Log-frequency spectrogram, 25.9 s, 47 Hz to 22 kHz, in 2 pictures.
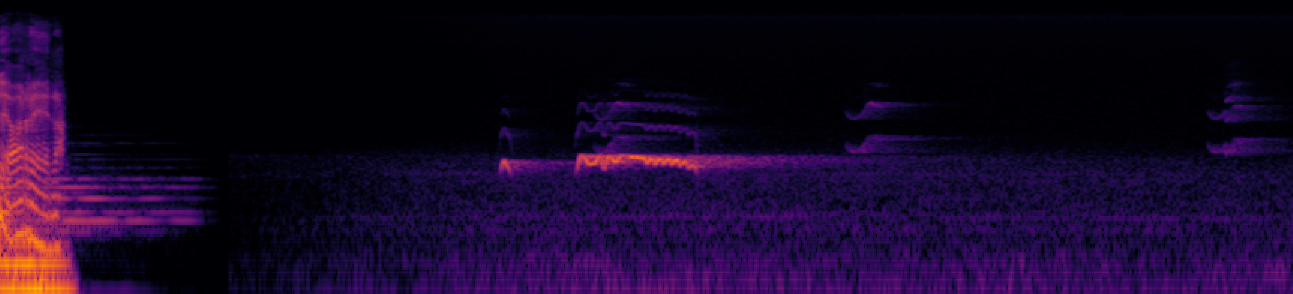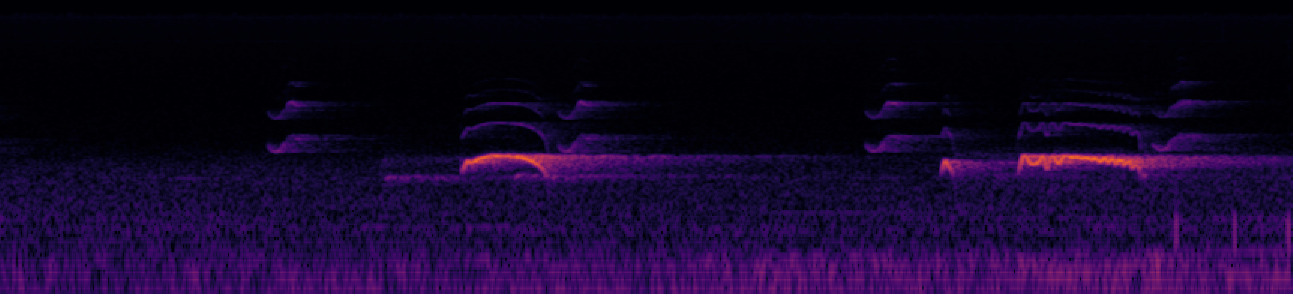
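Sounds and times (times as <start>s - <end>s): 
speech: 0.1s - 0.7s
owls hooting at night: 5.0s - 9.5s, 12.1s - 13.0s, 15.6s - 20.4s, 21.6s - 25.8s.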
